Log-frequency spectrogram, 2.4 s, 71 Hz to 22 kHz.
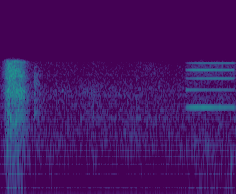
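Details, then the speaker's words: Late-2009 MacBook just upgraded from 2 GB to 8 GB RAM, powered on: brief clatter then a clear half-second beep instead of booting, RAM not recognized; cause not yet found. "And we have a problem because it's just beeping. Uh for some reason it's not uh taking the RAM."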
